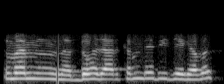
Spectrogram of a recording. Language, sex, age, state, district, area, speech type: Urdu, female, 30-45, Uttar Pradesh, Lucknow, urban, conversation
